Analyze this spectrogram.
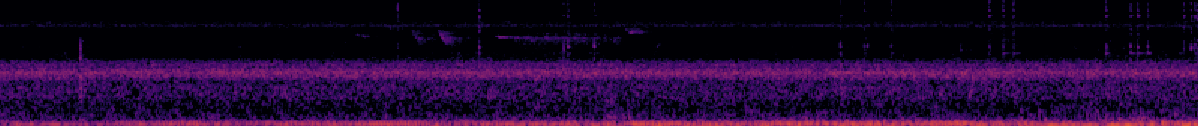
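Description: Faint riverbank ambience: a low, uneven rumble under a steady hiss, with a few faint bird chirps about three to four seconds in.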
